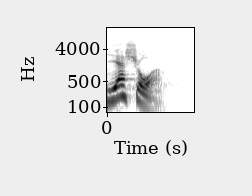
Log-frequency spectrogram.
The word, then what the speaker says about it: Yeshua: It was the word Yeshua. That's how they pronounce it.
